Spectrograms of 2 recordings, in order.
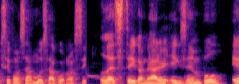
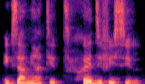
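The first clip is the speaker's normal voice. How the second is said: normal talking voice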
